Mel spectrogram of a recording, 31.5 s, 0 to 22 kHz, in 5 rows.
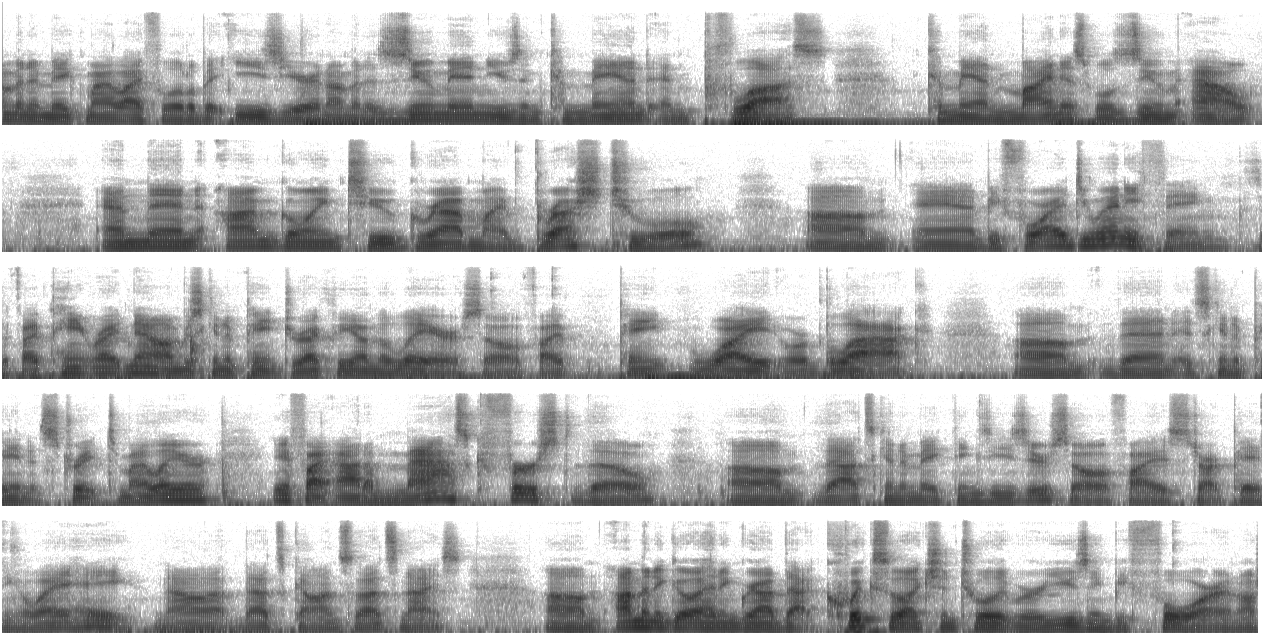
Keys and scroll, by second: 1.6 super+=, 14.6 super+z.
